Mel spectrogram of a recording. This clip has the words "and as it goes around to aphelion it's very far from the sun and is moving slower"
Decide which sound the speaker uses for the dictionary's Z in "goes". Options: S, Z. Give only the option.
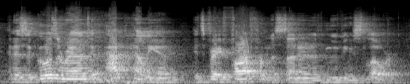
Z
